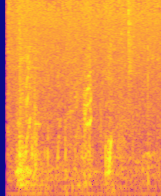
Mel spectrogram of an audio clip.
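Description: Near silence: faint room tone with a few soft, brief sounds.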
